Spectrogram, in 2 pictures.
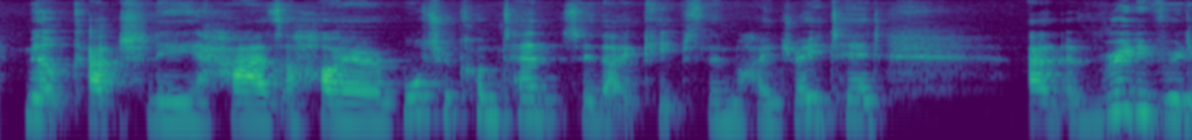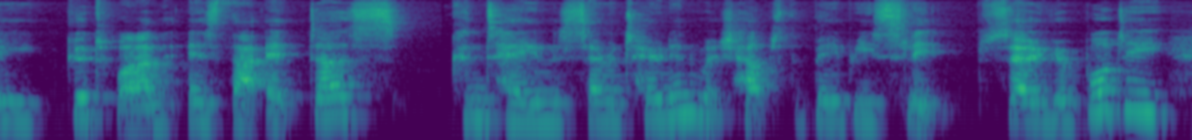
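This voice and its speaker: A woman's voice: medium pitch, a bit bright, recorded from a distance. A young woman with a cold and a blocked-up nose, chatting enthusiastically to camera as a parenting vlogger, with lots of "you know". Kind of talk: casual explanatory talk to camera.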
